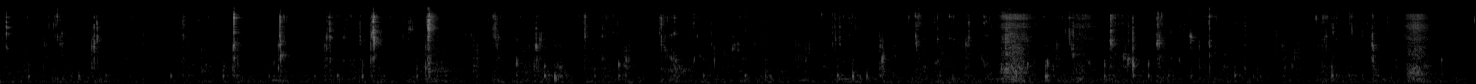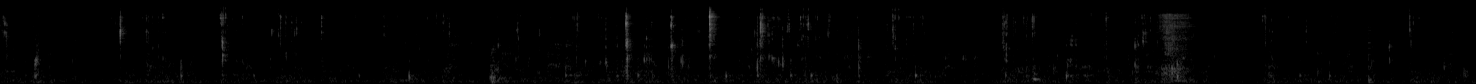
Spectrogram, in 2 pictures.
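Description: Close-up eating sounds of a person eating rice and curry by hand: chewing and lip smacking, with many short, irregular wet mouth clicks and a couple of longer, louder ones about ten seconds in and near the end.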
